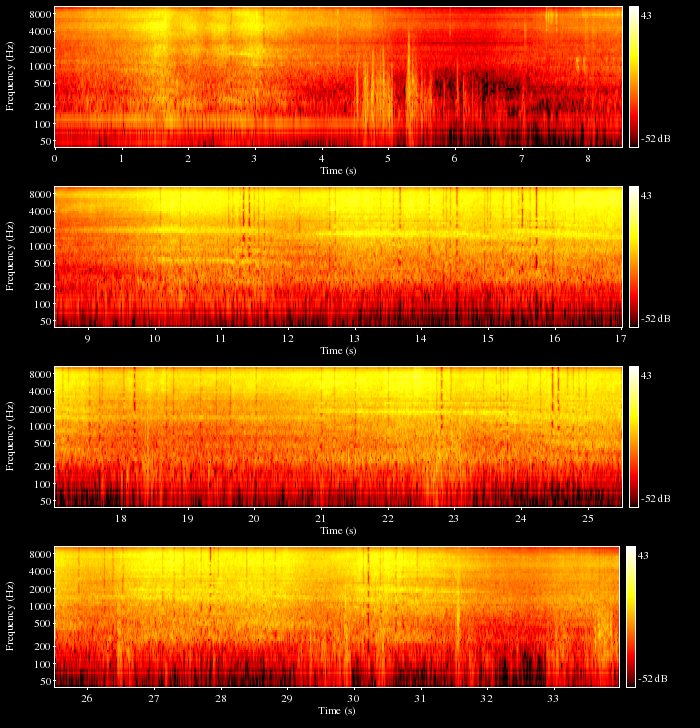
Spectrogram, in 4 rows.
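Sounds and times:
train wheels clattering: 0:07.2 - 0:32.2.

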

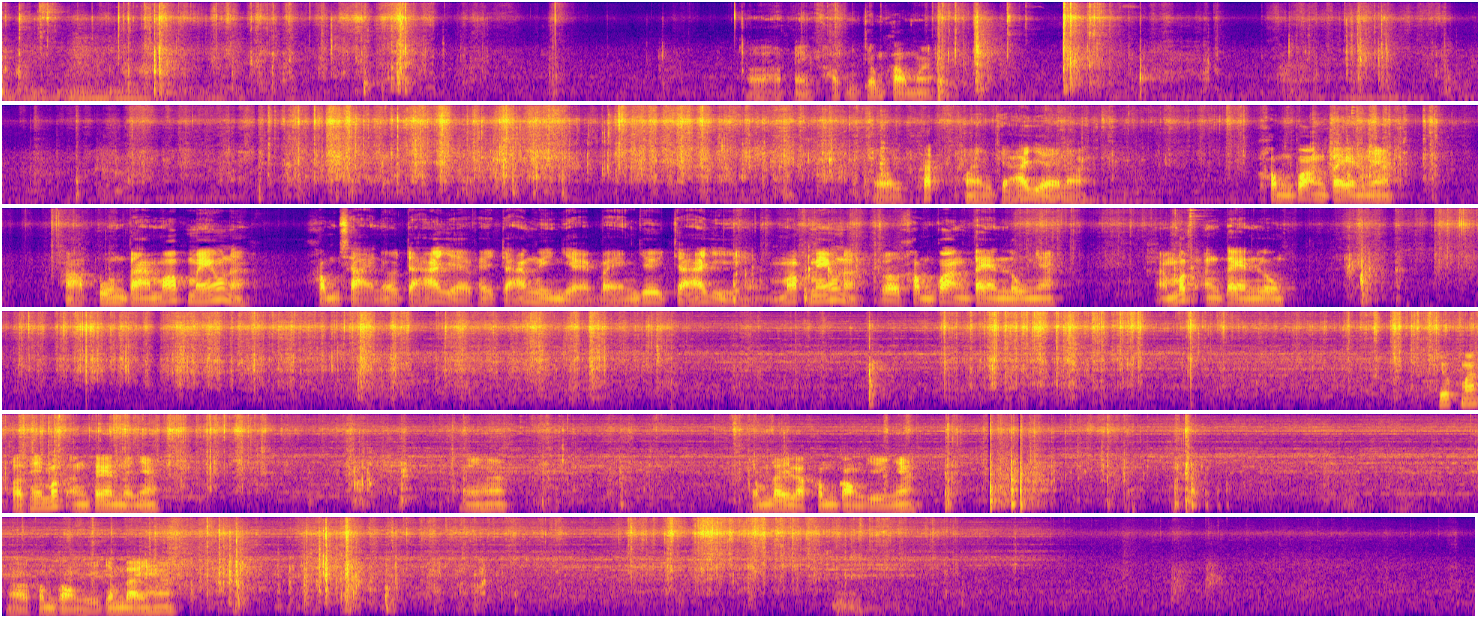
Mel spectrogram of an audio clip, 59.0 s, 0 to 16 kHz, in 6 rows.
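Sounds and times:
bubble wrap crinkling: 0:00.0 - 0:03.4, 0:10.4 - 0:20.3, 0:24.5 - 0:27.7, 0:28.6 - 0:55.9
packing paper rustling: 0:00.0 - 0:03.4, 0:05.3 - 0:20.3, 0:24.4 - 0:27.8, 0:28.6 - 0:55.9.

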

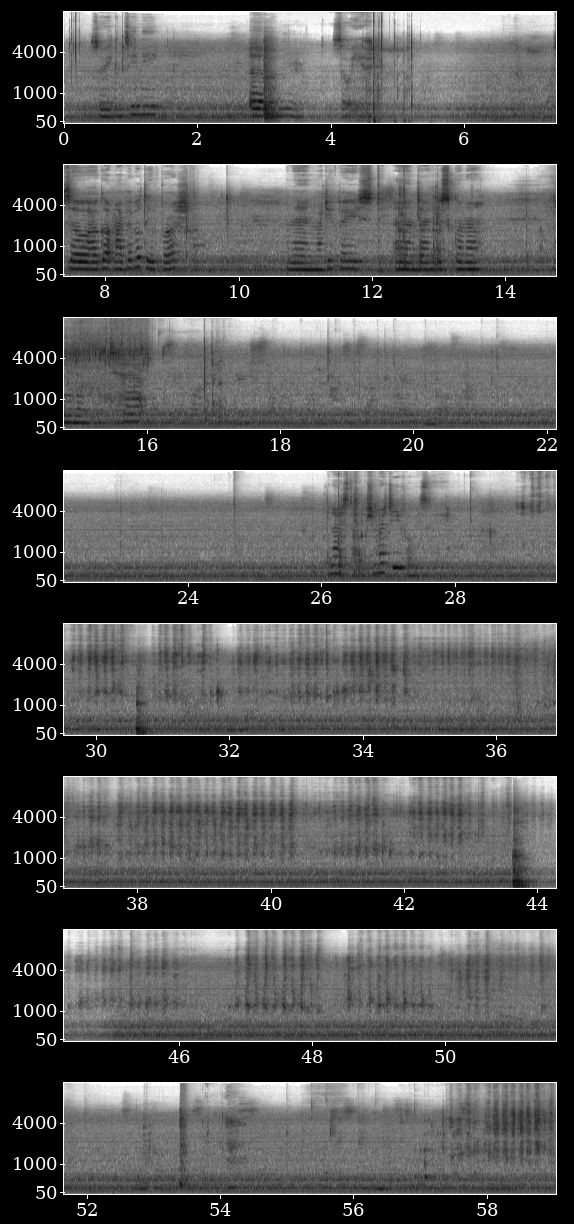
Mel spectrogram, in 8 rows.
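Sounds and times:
toothbrush scrubbing teeth: 0:28.9 - 0:46.2, 0:46.8 - 0:51.7, 0:57.3 - 0:59.0.

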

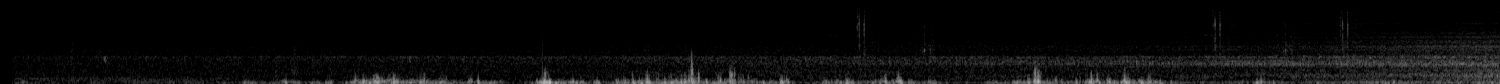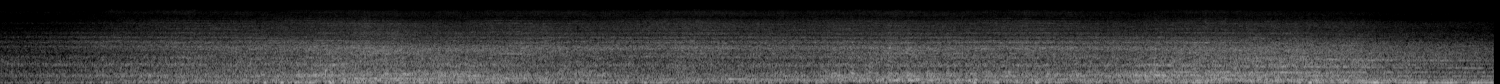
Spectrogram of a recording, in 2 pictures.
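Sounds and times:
train wheels rolling on track: 0:12.1 - 0:29.9.

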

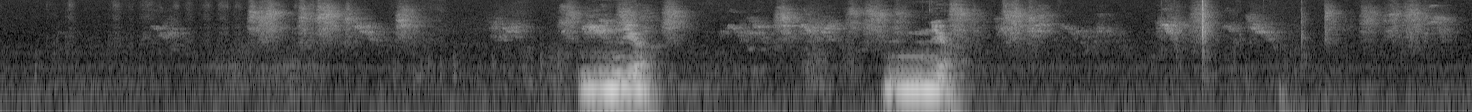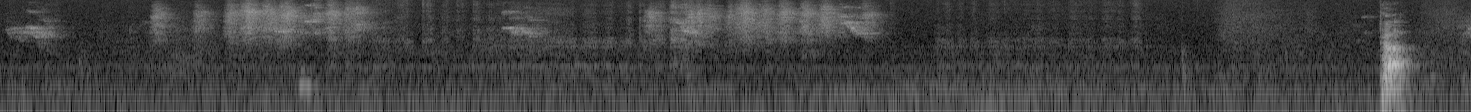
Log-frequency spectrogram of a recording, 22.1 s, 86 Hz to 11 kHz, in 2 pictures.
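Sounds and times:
marker scratching on paper: 0:00.3 - 0:02.6, 0:12.8 - 0:19.7.

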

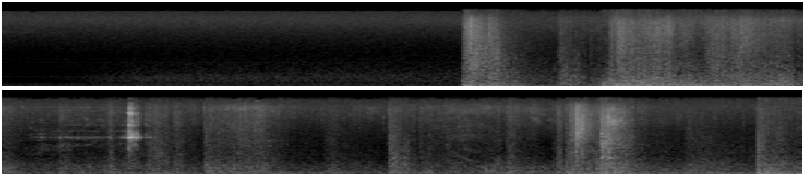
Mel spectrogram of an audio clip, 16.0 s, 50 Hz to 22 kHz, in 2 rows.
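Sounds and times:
loud booms with rumble: 0:01.2 - 0:16.0
sharp crack: 0:04.6 - 0:16.0.

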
